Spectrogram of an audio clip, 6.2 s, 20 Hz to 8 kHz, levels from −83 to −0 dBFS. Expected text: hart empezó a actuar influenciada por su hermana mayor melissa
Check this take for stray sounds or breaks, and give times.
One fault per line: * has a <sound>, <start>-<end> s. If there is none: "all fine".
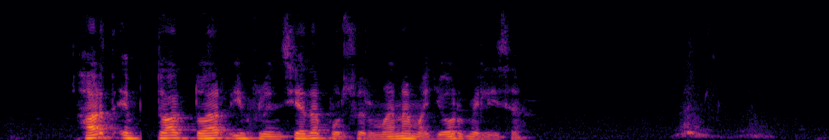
* has a dropout, 1.0-1.2 s
* has a whoosh, 5.0-5.8 s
